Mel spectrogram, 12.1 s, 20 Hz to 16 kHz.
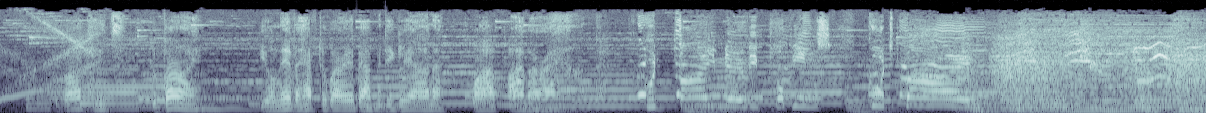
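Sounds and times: spooky music with low notes: 0.0s - 12.0s
cat yowling: 10.6s - 12.0s.

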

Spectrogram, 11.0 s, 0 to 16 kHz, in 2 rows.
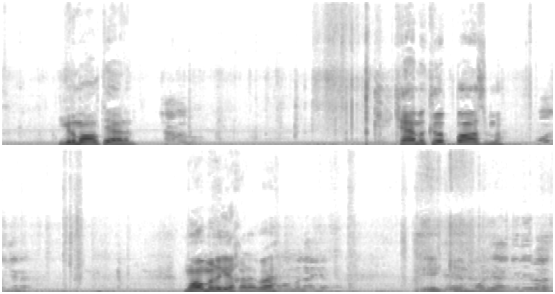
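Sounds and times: cow hooves on concrete: 0.0s - 3.9s
faint steady hum: 0.0s - 11.0s.

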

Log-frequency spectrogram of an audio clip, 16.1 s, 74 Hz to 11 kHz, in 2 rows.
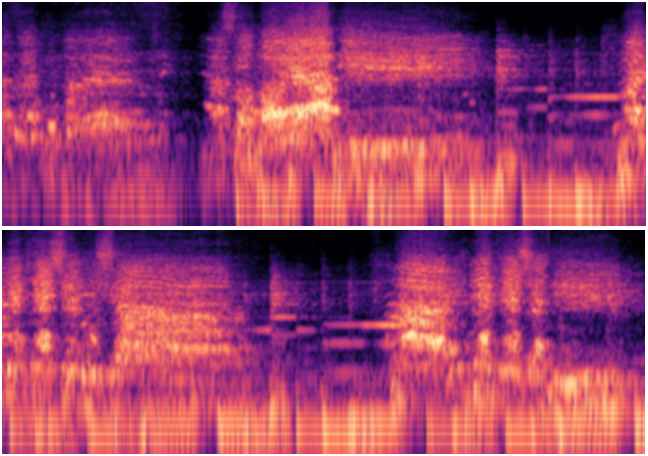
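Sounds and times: crowd singing along: 0.0s - 6.2s, 7.5s - 11.4s, 12.7s - 16.0s.

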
